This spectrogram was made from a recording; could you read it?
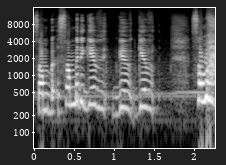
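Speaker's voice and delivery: tangled stammer, stuttering and repeating words. Explaining to listeners a tempting new job offer, stuttering. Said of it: "I'm so sorry for stuttering".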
